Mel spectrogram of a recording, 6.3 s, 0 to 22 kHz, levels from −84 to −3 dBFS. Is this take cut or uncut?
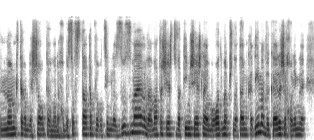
uncut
